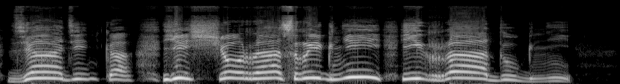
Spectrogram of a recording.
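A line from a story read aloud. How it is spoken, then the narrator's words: Children shrieking with delight. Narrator (Russian): Дети силача завизжали от восторга … закричали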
